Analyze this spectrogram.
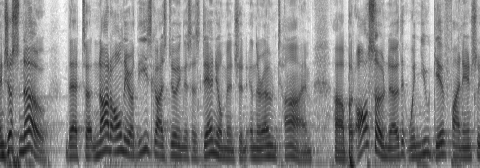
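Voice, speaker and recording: A man at a fairly quick pace, fairly high in pitch with very wide pitch swings, over noticeable background noise. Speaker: pastor and church podcast host. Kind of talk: casual chat. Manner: fast.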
